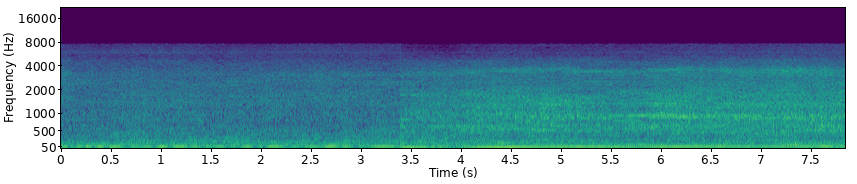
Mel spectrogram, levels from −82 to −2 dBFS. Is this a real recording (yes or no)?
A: no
